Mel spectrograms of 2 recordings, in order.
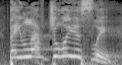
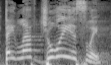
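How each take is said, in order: First: Joyously said high and slow; joyously lifted. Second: Said in the usual way. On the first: Shown as a demonstration. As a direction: lift the word joyously with delight.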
